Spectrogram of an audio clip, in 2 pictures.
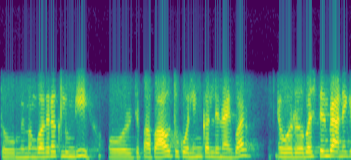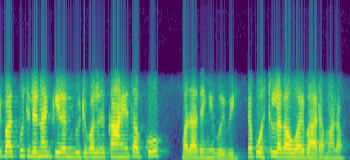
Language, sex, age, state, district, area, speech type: Hindi, female, 18-30, Madhya Pradesh, Ujjain, rural, conversation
